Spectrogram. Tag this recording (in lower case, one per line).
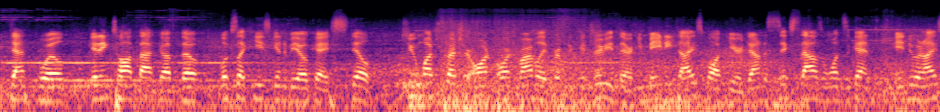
speech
